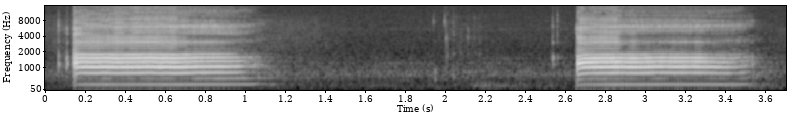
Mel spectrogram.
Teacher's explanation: The first tone keeps at the highest line from the start to the end.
